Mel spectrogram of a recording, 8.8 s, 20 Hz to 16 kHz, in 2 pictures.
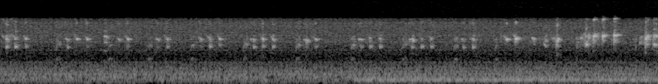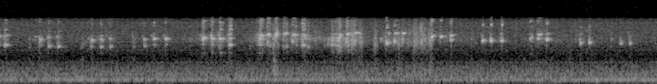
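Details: Barn owl returning to the nest at 4:38 am on 2-10-16; evenly spaced high paired ticks that build into denser, squeaky twittering bursts in the second half, over a faint hum.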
